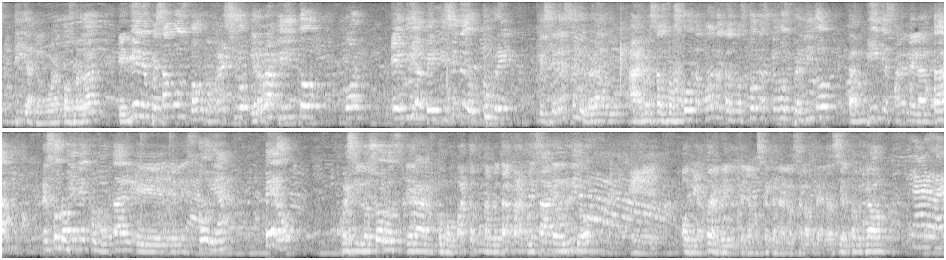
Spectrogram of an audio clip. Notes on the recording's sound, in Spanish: Compartimos escenario con músicos increíbles y escuelas de baile geniales, sin duda alguna un evento espectacular. Tuvimos un publico espectacular y divertido, no podemos calcular el numero de personas que había pero era impactante. Agradecemos a Cafetería Dendera por la invitación por tercera vez consecutiva.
